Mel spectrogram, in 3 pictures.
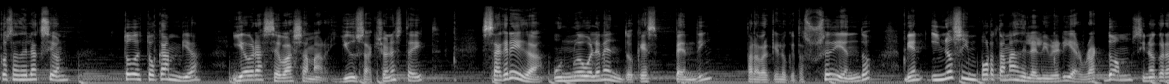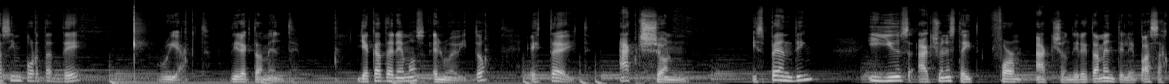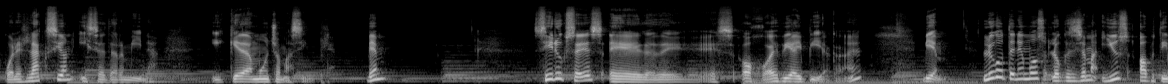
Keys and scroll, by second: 2.0-4.5 typing, 4.4 Escape, 5.5 shift+v, 8.4 Escape, 8.8 j, 9.6 shift+v, 14.3 Escape, 14.9 j, 23.4 f, 24.1 v, 24.7 e, 25.1 Escape, 27.3 k, 28.0 j, 31.7 k, 32.8 shift+v.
